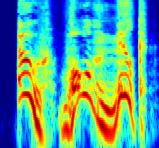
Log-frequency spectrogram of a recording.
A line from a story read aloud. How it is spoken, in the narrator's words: exclaimed the subtler clone foguishly, displaying a sort of second childhood delight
